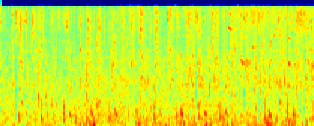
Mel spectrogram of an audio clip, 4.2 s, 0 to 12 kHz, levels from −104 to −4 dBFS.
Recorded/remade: recorded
